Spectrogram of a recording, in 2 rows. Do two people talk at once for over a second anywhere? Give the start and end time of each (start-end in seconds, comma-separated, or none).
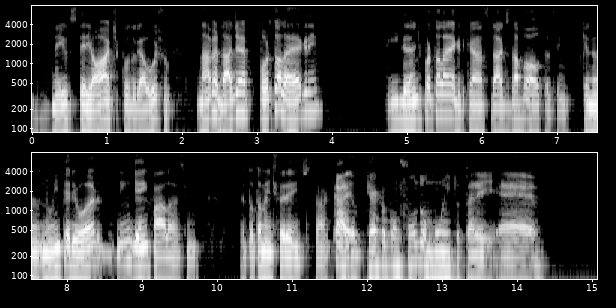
none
